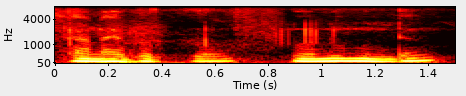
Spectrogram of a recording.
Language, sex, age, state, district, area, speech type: Bodo, male, 30-45, Assam, Udalguri, urban, spontaneous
